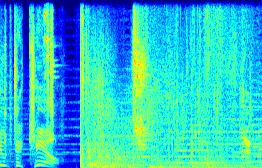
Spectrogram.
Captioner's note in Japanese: 銃声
